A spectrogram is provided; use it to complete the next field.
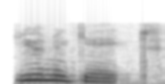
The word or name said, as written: unigate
